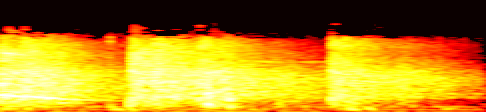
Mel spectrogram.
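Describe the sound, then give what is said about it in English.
Two or three sharp gunshots as outlaws fire point blank into a stagecoach, ringing out over a steady, loud wash of hissing noise, spaced roughly half a second to a second apart, with no voices. “while the others fired point blank into the coach, raking the interior from one side to the other.”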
